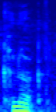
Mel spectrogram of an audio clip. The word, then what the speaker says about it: Canuck: That's how it's pronounced, Canuck.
